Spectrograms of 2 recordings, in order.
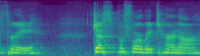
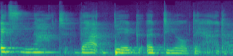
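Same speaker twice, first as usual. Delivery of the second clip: mock dead-serious, solemn tone. Retelling what she told her dad at age four, in her most mock-serious tone. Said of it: "I said in my most serious tone".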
